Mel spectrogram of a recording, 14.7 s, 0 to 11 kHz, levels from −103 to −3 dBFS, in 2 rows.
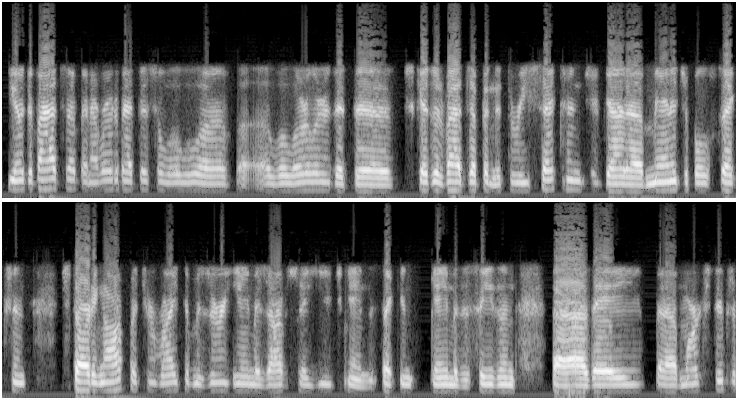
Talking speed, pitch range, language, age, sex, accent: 215 wpm, 115-145 Hz, English, 50-69, male, American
